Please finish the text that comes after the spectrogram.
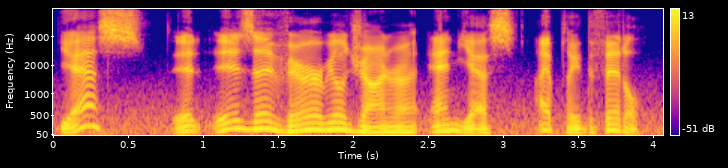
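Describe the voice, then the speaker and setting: Male actor as vampire hunter mentor for audio roleplay: wry, sweary, protective, very animated intonation, slight background rumble. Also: a little slow. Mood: dry banter. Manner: wry, sweary, exasperated but fond banter. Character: gruff, sardonic British vampire hunter, protective, teasing mentor. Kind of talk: roleplay audio drama addressed to the listener.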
